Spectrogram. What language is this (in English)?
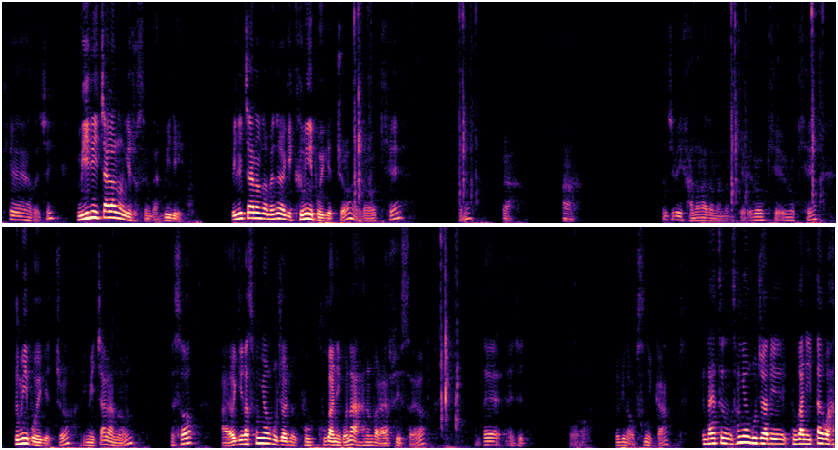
Korean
